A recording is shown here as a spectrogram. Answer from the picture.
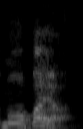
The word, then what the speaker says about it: Marbella: It's pronounced Marbella.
